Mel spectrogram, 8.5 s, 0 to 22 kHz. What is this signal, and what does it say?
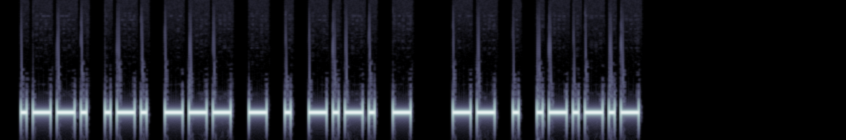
Morse code, heard as a keyed tone, about 21 wpm, 700 Hz. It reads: PROTECT ME.
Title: Sentences from Top 1600 Words 20wpm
